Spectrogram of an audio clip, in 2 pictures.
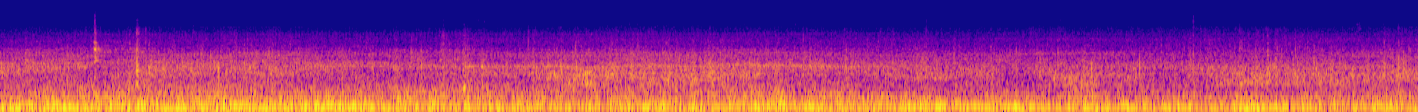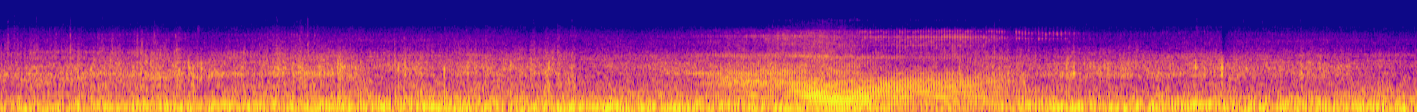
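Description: Small motorcycle engine running steadily while riding a rough track, with wind on the microphone. About three quarters of the way through there is a brief louder patch with a higher-pitched part.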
